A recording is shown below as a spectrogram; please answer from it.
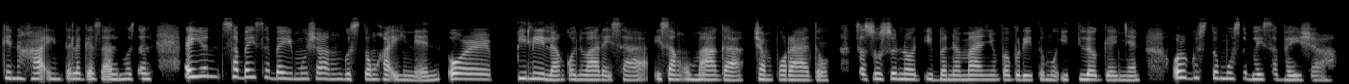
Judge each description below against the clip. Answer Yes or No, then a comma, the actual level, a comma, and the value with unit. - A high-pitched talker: Yes, high, 230 Hz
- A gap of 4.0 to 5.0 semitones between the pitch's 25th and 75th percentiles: No, average, 3.4 semitones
